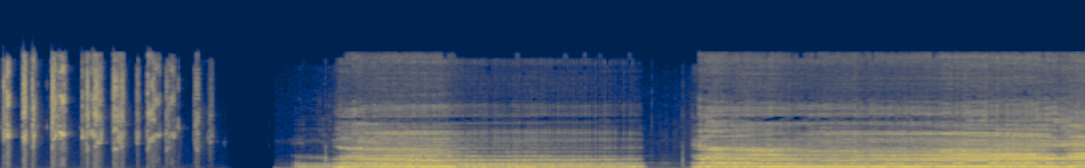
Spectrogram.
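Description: A mouse's rapid high squeaks for about the first second and a half, then a wild boar calling: two long, loud calls of steady pitch, each about three seconds, with a short break between them.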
